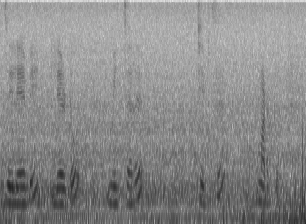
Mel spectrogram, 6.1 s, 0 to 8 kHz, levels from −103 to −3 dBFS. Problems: none marked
